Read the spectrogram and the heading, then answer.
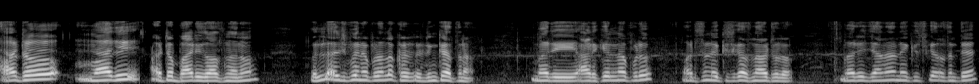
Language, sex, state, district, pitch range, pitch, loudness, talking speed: Telugu, male, Andhra Pradesh, Guntur, 175-205 Hz, 185 Hz, -17 LUFS, 60 wpm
